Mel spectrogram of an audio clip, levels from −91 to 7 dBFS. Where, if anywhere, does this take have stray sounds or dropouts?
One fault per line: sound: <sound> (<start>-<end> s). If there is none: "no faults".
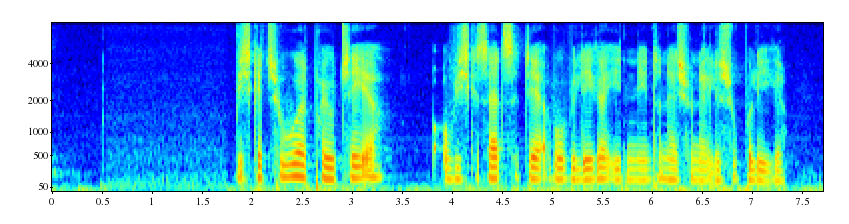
no faults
